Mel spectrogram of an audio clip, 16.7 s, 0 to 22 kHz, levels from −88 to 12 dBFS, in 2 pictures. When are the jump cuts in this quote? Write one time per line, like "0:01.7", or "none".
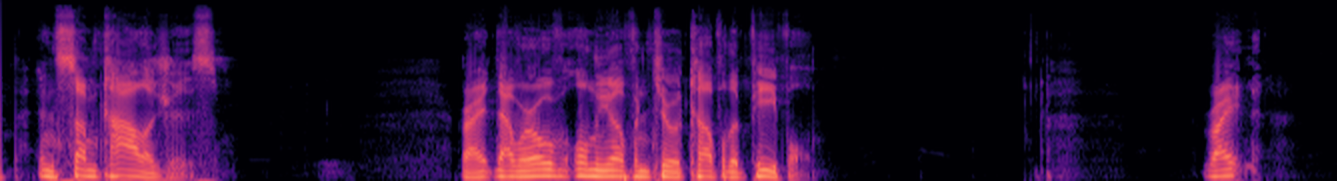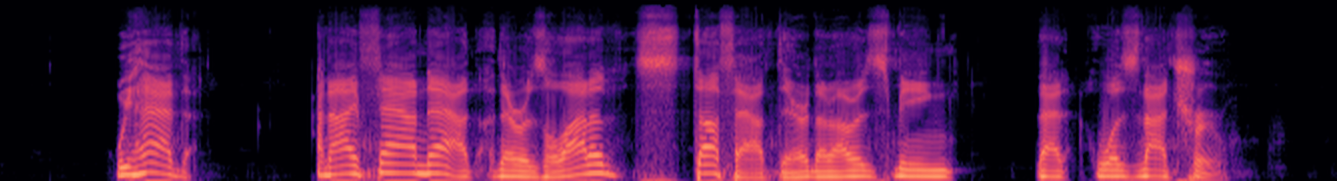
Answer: none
